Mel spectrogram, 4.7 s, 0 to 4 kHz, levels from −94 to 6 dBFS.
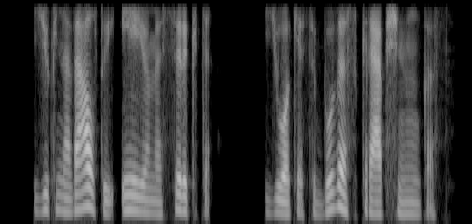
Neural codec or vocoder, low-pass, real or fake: none; 3.6 kHz; real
